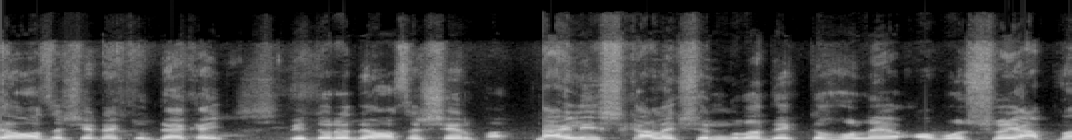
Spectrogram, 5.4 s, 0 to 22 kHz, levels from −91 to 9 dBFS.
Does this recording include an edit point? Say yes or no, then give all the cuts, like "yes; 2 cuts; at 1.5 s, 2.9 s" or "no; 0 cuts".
yes; 1 cut; at 2.6 s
